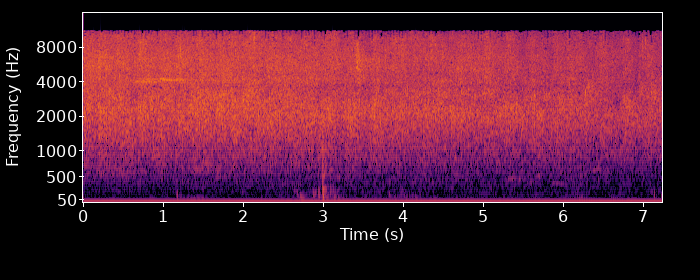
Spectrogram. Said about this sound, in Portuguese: Aplauda ao Senhor aí.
